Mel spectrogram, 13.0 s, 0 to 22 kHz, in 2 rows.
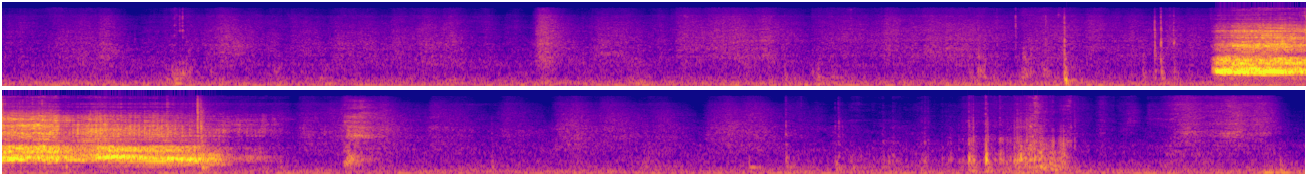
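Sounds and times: toy electronic roar: 0:06.0 - 0:07.9.

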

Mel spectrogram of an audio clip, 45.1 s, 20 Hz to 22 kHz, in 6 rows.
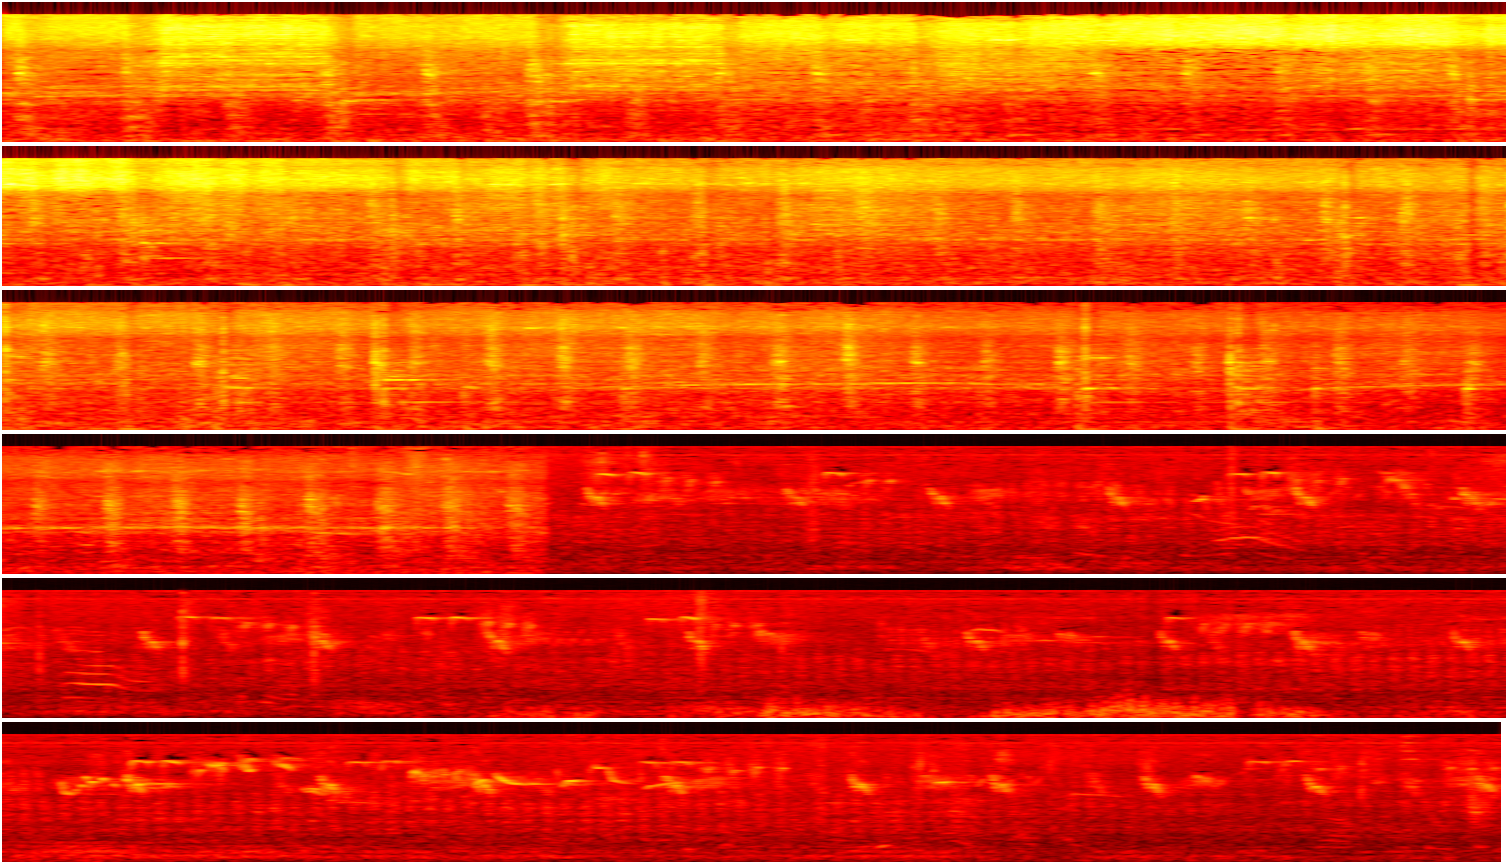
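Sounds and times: locomotive steam hissing: 0:00.0 - 0:25.4, 0:32.0 - 0:45.0
wheels clattering over rail joints: 0:00.0 - 0:25.4.

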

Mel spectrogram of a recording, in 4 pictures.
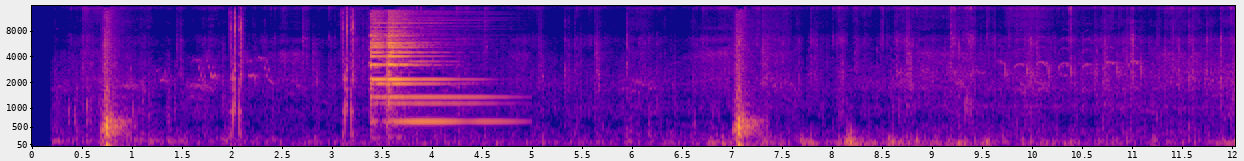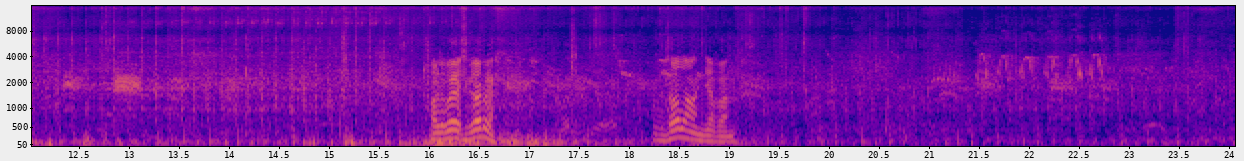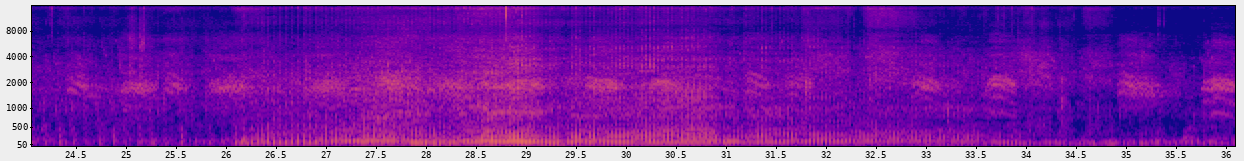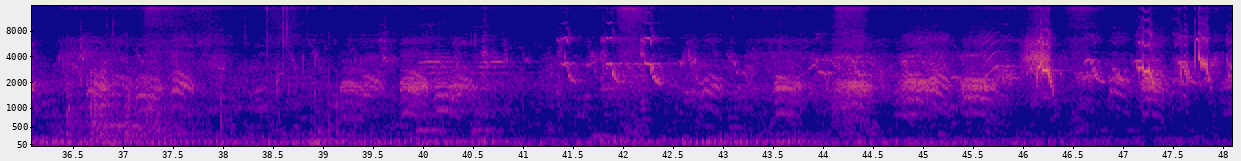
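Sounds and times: birds calling: 0:00.2 - 0:05.0, 0:05.9 - 0:07.6, 0:08.5 - 0:48.0
high bird chirps: 0:01.8 - 0:02.2, 0:03.1 - 0:05.0.

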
